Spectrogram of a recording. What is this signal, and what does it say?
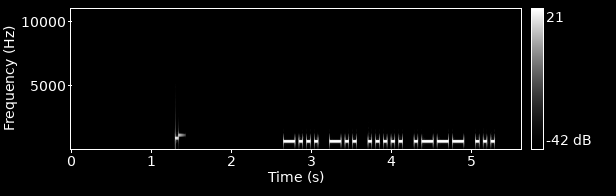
Morse code, heard as a keyed tone, about 25 wpm, 700 Hz. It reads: BD5JS
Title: Five Challenging Letter-Number Combinations 25wpm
